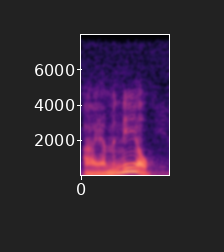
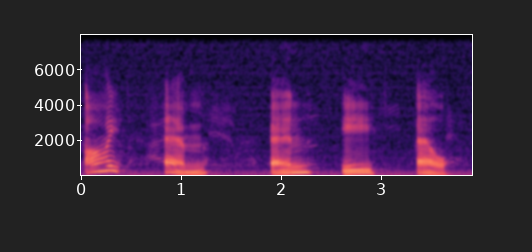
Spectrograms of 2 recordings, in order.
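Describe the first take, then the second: First: The letters are run together quickly. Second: Each letter is said separately and slowly.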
